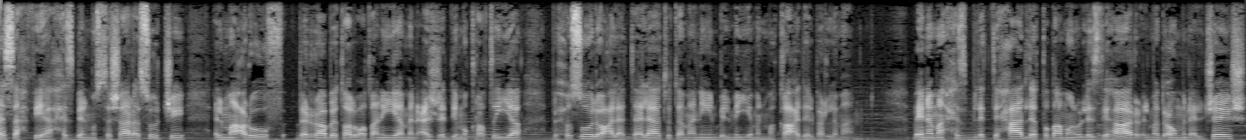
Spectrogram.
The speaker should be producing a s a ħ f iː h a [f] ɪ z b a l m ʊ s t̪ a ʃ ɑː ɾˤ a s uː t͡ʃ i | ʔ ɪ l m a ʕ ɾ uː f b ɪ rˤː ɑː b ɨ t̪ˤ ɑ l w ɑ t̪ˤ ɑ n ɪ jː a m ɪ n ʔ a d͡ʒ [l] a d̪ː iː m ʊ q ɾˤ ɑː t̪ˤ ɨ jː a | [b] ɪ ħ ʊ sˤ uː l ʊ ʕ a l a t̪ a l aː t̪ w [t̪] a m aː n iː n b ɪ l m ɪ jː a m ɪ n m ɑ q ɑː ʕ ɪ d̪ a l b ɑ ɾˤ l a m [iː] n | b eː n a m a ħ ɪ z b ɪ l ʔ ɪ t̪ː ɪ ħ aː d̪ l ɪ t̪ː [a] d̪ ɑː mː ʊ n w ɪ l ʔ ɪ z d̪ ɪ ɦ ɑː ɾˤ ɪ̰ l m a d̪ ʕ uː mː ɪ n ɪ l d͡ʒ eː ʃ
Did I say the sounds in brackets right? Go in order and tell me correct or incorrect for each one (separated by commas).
incorrect, correct, correct, correct, incorrect, incorrect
